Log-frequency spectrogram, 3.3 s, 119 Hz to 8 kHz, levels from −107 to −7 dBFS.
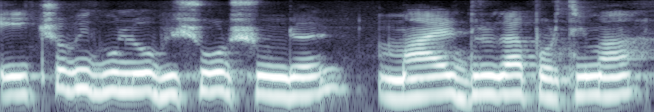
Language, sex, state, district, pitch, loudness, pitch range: Bengali, female, West Bengal, Purulia, 235 Hz, -12 LUFS, 225-260 Hz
